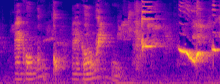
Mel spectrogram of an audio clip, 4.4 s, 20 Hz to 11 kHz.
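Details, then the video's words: A 2-year-old male African grey parrot on a window perch indoors runs through a string of speech-like phrases, then gives a bright whistled note and a longer dipping, wavering whistle. "Conversations with a Parrot - African Grey Interacts"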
